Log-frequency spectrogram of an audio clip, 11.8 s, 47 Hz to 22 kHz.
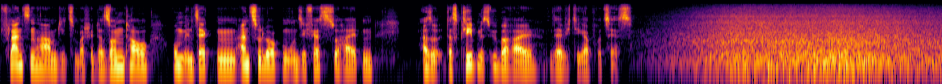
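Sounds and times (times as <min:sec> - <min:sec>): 
speech: 0:00.1 - 0:08.0
ocean waves breaking in the surf: 0:08.0 - 0:11.7.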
